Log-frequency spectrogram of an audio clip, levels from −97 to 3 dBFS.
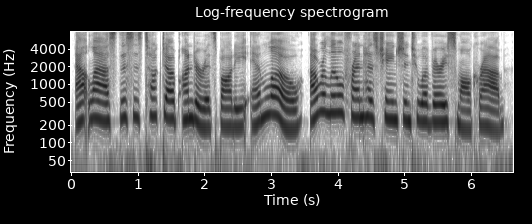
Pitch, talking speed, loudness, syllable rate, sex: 240 Hz, 190 wpm, -15 LUFS, 4.6 syllables/s, female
